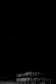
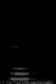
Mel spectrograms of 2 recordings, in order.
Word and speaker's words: pair: Oui? Peer. Very close. Very close. Pear. Pear. Good.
